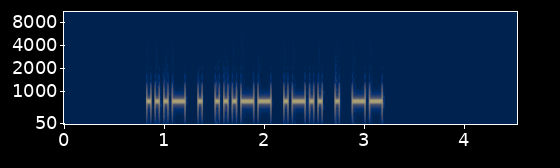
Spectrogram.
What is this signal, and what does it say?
Morse code, heard as a keyed tone, about 28 wpm, 700 Hz. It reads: VE3LEM
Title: DXCC-100 Call Signs - 6 Characters - 28wpm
